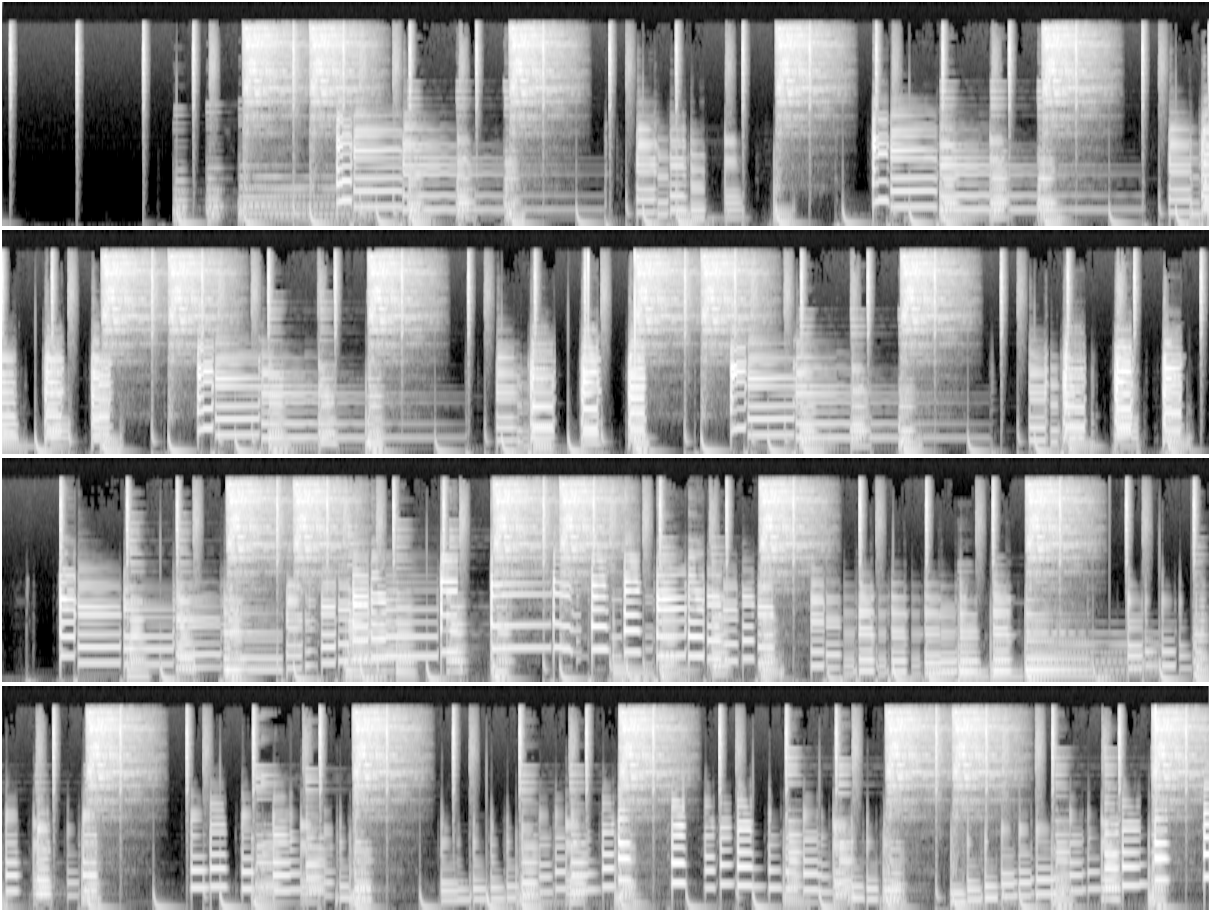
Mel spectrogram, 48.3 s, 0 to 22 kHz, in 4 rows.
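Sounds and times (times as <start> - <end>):
funky blues music: 1.7 - 24.1, 24.7 - 48.2.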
